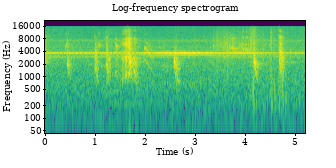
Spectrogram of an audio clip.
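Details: Yellow-rumped cacique chicks at the nest calling as adults arrive, close recording; thin, high, squeaky notes and short rasps at irregular intervals over a steady hiss, with other birds audible.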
